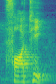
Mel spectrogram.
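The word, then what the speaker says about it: forty: After R, if you have consonants, R is silent. The best example is F-O-R-T-Y. T is consonant, so R is silent. 40, don't say R.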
